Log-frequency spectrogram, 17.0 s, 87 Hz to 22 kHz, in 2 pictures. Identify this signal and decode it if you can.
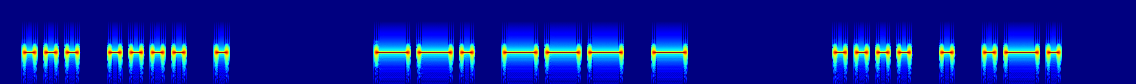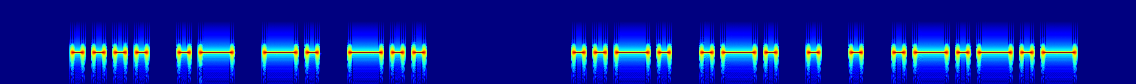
Morse code, heard as a keyed tone, about 15 wpm, 700 Hz. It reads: SHE GOT HER HAND FREE.
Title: 2x Word-Spacing - Sentences from Top 500 Words - 15wpm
